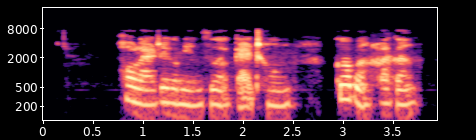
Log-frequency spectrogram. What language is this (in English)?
Chinese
